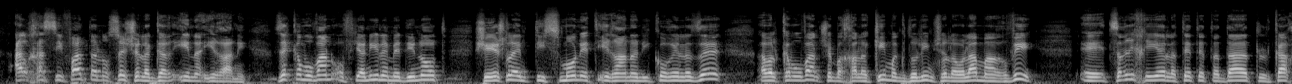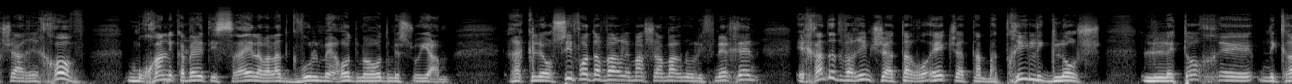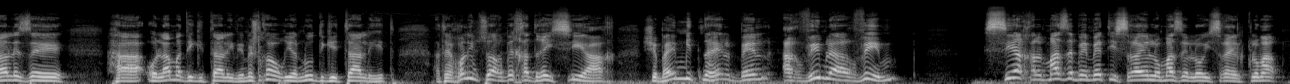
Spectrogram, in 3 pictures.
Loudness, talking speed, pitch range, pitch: -20 LUFS, 140 wpm, 160-200 Hz, 180 Hz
